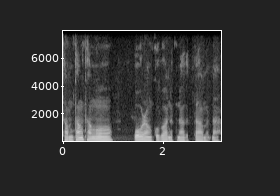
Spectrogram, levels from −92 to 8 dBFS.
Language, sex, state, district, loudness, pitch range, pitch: Garo, male, Meghalaya, South Garo Hills, -18 LUFS, 105-120 Hz, 110 Hz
